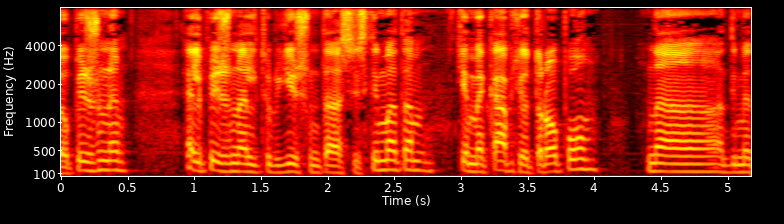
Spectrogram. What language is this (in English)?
Greek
